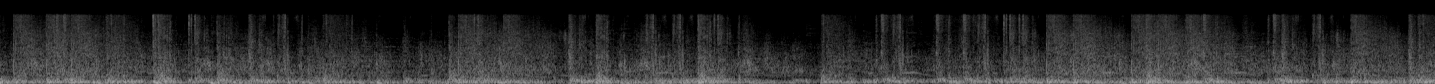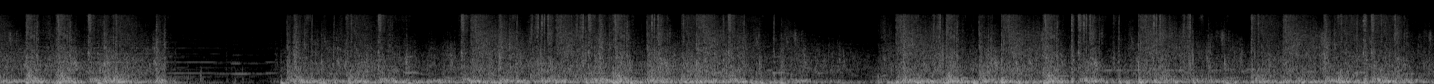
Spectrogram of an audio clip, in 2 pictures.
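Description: Muskets fire in rapid, crackling volleys.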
